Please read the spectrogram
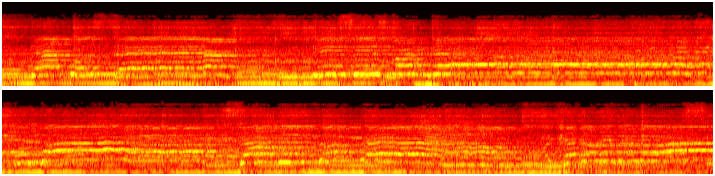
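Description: A woman singing a pop ballad live into a handheld microphone over instrumental accompaniment, holding long notes.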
